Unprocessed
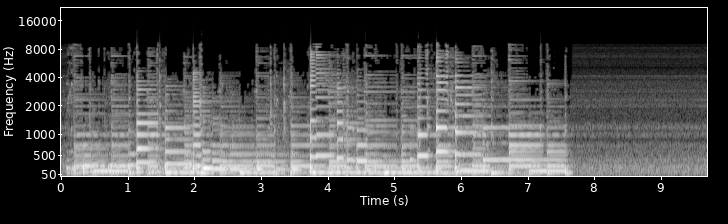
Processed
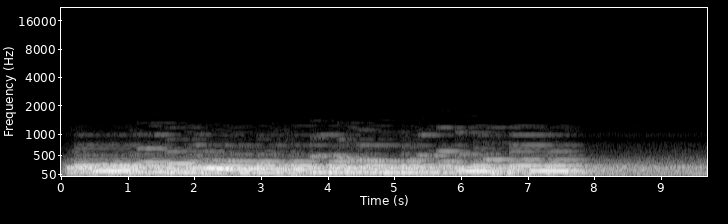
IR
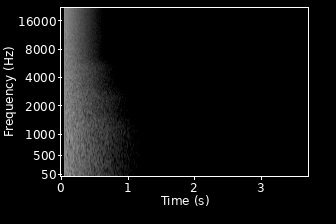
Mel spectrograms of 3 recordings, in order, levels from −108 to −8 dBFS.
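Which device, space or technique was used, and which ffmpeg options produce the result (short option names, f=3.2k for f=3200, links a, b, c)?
club heard from the street: -filter_complex "[0:a]alimiter=limit=-13.5dB:level=0:latency=1:release=261,lowpass=f=220:w=0.5412,lowpass=f=220:w=1.3066[a];[1:a]atrim=start_sample=2205[b];[a][b]afir=irnorm=-1:irlink=0,equalizer=f=970:t=o:w=0.8:g=7"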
